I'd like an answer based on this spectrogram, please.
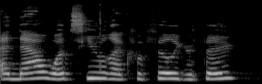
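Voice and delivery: speech spoken mid-yawn. Recapping a show episode with another speaker, yawning while talking. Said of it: "Excuse me, I'm yawning".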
